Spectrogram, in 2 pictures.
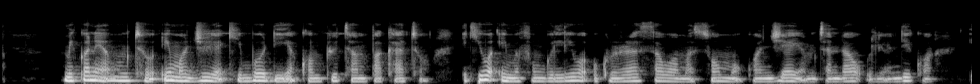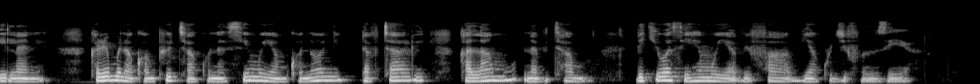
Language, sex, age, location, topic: Swahili, female, 25-35, Nairobi, education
